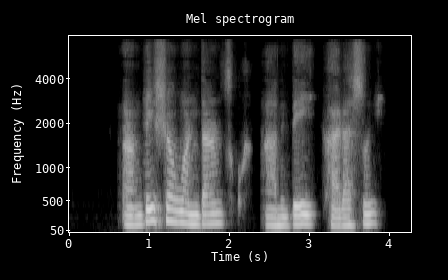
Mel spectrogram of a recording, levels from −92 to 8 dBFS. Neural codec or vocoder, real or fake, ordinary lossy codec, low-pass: codec, 16 kHz, 0.5 kbps, FunCodec, trained on Chinese and English, 25 frames a second; fake; AAC, 32 kbps; 7.2 kHz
